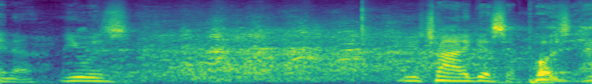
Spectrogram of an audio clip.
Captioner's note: audience laughing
